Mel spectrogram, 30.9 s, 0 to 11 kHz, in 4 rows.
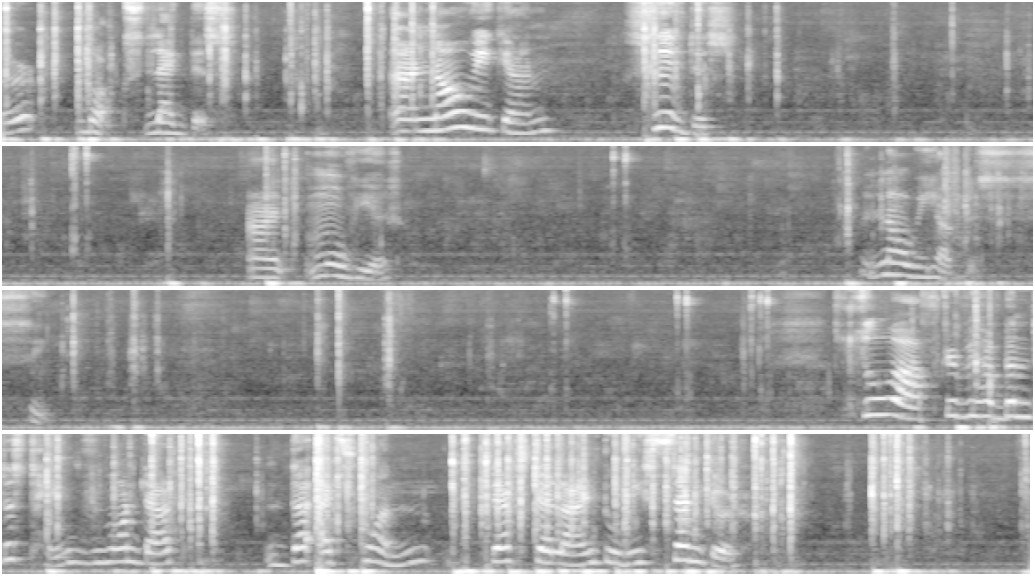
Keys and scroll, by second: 0.0-1.2 typing, 2.1 ctrl+s, 4.0 BackSpace, 4.8 ;, 5.4 ctrl+s, 22.6 Return, 24.5 shift+[, 24.7 Return, 25.8-29.7 typing.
